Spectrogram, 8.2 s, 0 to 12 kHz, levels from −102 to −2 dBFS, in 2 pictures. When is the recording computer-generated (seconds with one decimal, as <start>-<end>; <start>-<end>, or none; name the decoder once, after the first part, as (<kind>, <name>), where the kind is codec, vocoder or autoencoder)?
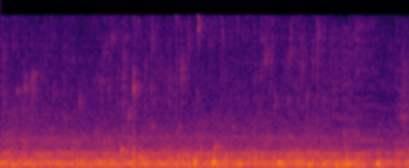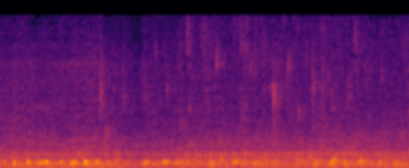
3.3-5.1 (codec, SNAC)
